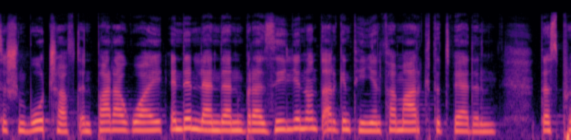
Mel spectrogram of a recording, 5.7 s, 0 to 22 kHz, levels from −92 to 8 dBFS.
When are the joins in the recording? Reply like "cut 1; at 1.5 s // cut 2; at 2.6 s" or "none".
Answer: cut 1; at 1.7 s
